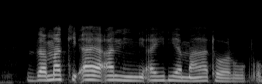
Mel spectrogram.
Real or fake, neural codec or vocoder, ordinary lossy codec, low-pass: fake; codec, 16 kHz, 0.9 kbps, LongCat-Audio-Codec; Opus, 24 kbps; 7.2 kHz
